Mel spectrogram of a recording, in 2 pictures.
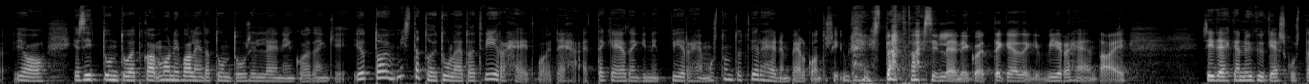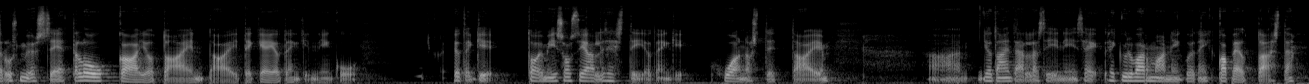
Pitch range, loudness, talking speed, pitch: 165-200 Hz, -29 LUFS, 170 wpm, 175 Hz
